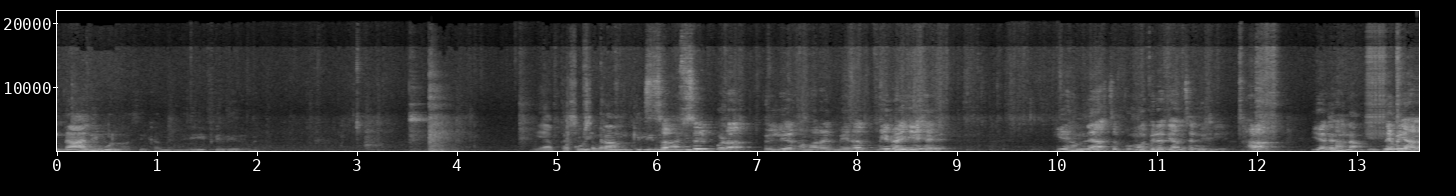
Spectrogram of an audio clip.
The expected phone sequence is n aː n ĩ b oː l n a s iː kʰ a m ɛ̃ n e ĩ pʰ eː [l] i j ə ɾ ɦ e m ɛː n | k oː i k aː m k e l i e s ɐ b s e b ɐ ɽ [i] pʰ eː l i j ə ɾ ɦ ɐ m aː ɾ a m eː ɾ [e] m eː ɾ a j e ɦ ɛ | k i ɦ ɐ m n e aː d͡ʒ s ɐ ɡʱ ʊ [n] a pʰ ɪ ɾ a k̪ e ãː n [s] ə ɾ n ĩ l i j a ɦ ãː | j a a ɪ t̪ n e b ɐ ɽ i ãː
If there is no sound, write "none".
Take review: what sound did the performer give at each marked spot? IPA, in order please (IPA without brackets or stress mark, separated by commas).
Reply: l, a, a, m, s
